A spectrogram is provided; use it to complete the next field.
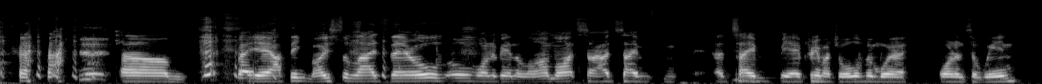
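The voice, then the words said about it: Noticeable regional accent. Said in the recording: “find my it hard to understand my accent”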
